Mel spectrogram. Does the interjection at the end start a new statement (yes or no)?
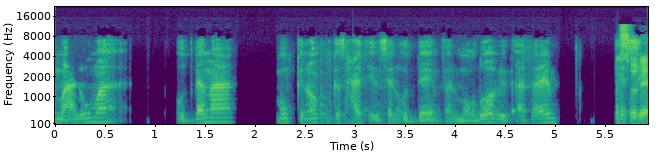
no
